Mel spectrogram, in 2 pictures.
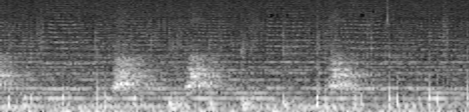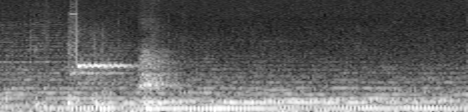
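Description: A dog barks in the next room, several muffled, evenly spaced barks under a steady hum of game sound, with no talking.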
